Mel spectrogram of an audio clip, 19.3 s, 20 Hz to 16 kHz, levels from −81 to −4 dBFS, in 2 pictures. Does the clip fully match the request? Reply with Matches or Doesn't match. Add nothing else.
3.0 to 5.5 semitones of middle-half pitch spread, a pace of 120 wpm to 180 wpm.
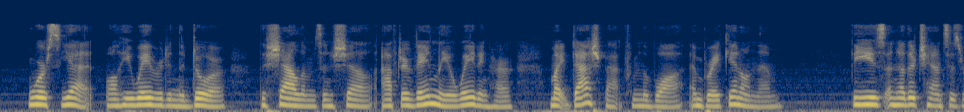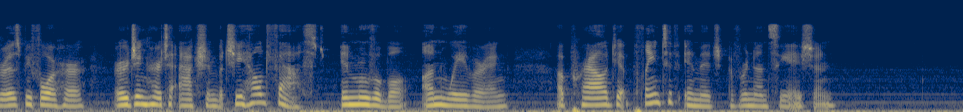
Matches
